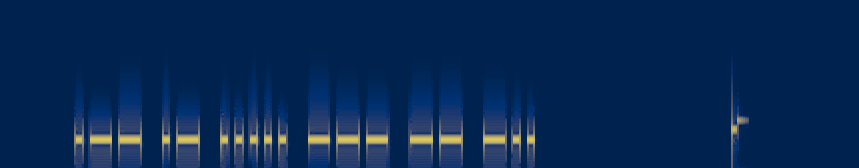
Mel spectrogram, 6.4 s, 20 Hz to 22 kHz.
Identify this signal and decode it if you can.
Morse code, heard as a keyed tone, about 22 wpm, 700 Hz. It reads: WA5OMD
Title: USA Call Signs - 6 Characters - 4x Character Spacing - 22wpm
